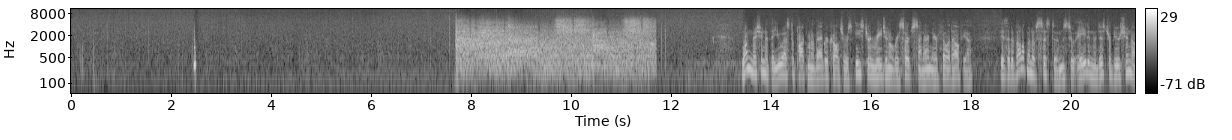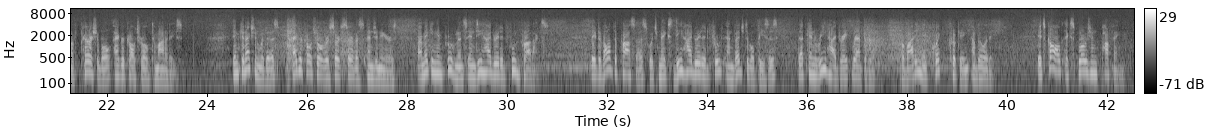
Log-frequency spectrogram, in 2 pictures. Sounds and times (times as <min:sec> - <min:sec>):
Speech: 0:13.4 - 0:23.6, 0:24.5 - 0:30.8, 0:31.6 - 0:39.9, 0:40.6 - 0:42.4.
